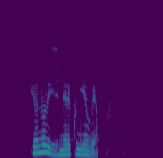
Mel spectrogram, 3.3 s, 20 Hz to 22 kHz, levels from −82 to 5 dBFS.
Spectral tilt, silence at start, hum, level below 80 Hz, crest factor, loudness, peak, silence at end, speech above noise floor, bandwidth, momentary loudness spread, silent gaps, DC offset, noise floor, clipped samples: -8.5 dB/octave; 0.6 s; none; -80 dBFS; 16 dB; -45 LUFS; -30 dBFS; 1.3 s; 38 dB; 15 kHz; 12 LU; none; under 0.1%; -82 dBFS; under 0.1%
